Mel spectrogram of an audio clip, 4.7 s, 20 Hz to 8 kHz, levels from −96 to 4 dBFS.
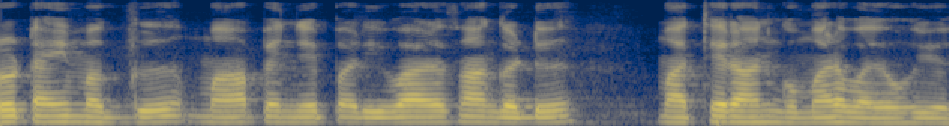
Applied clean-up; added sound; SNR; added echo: none; none; none; none.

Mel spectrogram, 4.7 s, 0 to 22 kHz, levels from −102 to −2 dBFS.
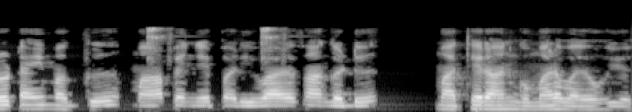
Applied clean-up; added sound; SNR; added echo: classical method spectral subtraction.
